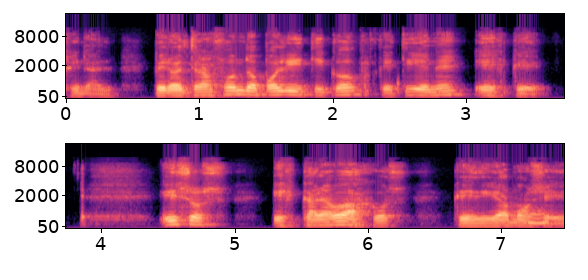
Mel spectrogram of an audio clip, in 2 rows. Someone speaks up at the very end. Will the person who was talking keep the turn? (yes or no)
yes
